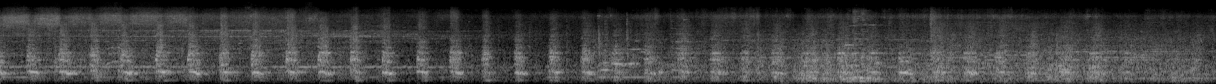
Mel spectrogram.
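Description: Steam locomotive running on a garden railway at Bressingham, with rhythmic chuffing and a strong hiss of steam, plus clickety-clack from the rails, loud and continuous throughout.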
